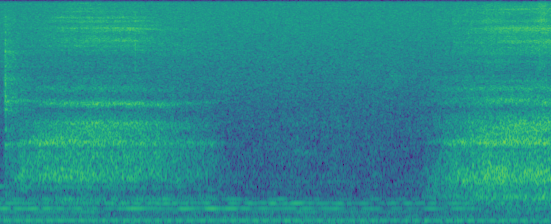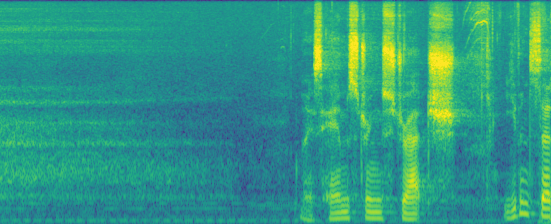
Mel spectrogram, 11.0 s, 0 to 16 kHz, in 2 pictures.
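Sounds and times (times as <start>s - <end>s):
low steady hum: 0.0s - 11.0s
soft background music: 0.0s - 11.0s
soft hiss: 0.0s - 11.0s.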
